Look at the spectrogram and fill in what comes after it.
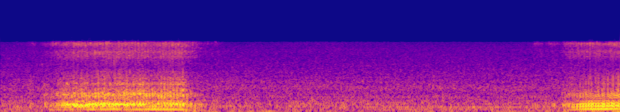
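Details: Pitbull snoring while sleeping; loud rattling snore on two breaths with quiet breathing between; snoring.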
